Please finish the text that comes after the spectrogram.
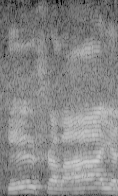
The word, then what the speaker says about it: केशवाय: तो यहाँ पे तालव्य है जिसको बड़ा स कहते हैं, दीर्घ स कहते हैं। तो हमको उसको जीह्वा को जो है ऊपर ले जा करके उसको अपने तालु में स्पर्श कराना है। उसके बाद में बोलना है श, केशवाय नमः, केशवाय नमः, ओम केशवाय नमः।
